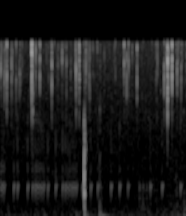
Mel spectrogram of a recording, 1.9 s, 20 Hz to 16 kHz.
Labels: {"label": "biophony", "recorder": "SoundTrap 300"}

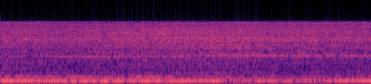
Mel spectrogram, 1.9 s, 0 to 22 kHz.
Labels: {"label": "anthrophony, boat engine", "recorder": "SoundTrap 500"}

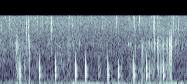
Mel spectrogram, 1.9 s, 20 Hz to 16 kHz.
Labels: {"label": "biophony, knock croak", "recorder": "SoundTrap 300"}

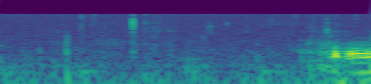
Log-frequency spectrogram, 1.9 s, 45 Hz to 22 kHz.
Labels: {"label": "biophony, low growl", "recorder": "SoundTrap 300"}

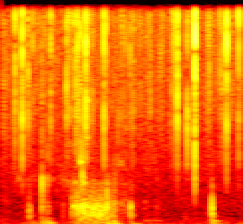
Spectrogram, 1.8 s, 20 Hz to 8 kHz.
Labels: {"label": "biophony, low growl", "recorder": "SoundTrap 300"}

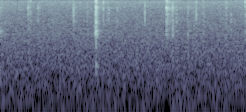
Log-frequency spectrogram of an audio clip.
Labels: {"label": "ambient", "recorder": "HydroMoth"}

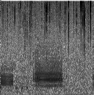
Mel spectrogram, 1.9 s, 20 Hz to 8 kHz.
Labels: {"label": "biophony, croak", "recorder": "SoundTrap 500"}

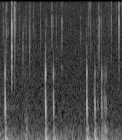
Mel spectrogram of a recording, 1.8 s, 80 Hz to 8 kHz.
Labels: {"label": "biophony, knock", "recorder": "SoundTrap 300"}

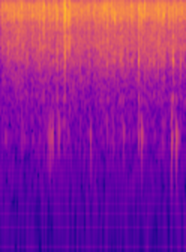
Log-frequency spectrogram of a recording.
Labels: {"label": "ambient", "recorder": "HydroMoth"}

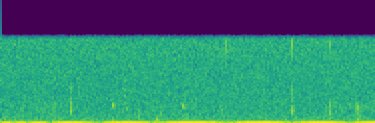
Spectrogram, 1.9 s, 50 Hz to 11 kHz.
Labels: {"label": "anthrophony, boat engine", "recorder": "SoundTrap 300"}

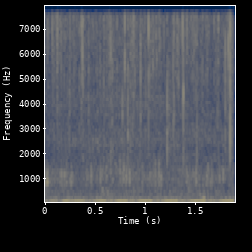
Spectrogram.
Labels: {"label": "biophony", "recorder": "SoundTrap 500"}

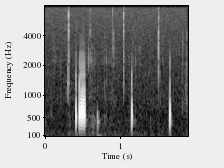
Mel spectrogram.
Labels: {"label": "biophony, knock croak", "recorder": "SoundTrap 300"}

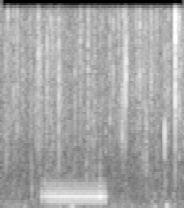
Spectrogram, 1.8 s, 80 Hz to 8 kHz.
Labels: {"label": "biophony, croak", "recorder": "SoundTrap 500"}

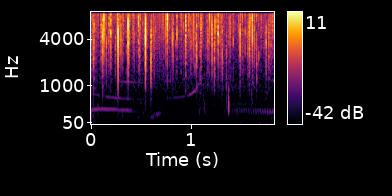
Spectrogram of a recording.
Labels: {"label": "biophony", "recorder": "SoundTrap 300"}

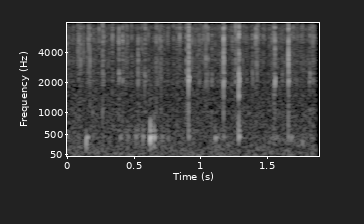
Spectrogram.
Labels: {"label": "ambient", "recorder": "HydroMoth"}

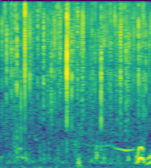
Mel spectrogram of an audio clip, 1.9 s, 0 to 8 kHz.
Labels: {"label": "biophony, cascading saw", "recorder": "SoundTrap 600 or HydroMoth"}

